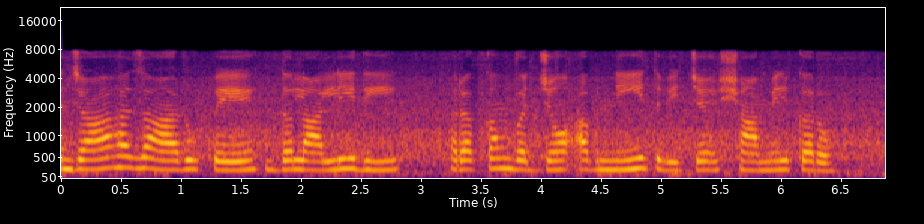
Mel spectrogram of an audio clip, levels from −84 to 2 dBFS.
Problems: background sounds at intervals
